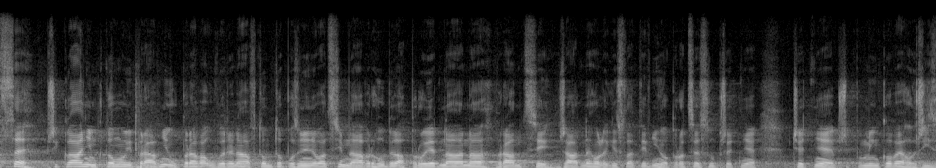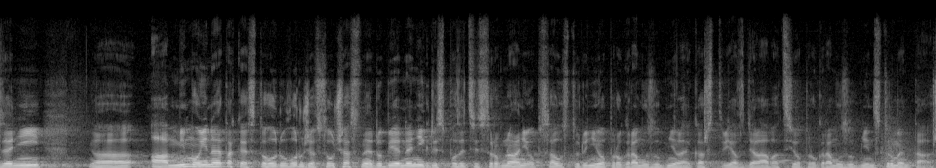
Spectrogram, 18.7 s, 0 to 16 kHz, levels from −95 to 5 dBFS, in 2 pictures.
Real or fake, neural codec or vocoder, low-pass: real; none; 14.4 kHz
